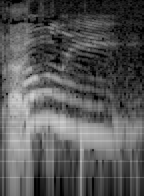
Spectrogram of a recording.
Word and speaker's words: Crowley: Crowley! – Oh, God. Did I say that? I'm sorry. – Crowley rhymes with holy, not Fowley, Crowley.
